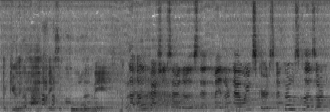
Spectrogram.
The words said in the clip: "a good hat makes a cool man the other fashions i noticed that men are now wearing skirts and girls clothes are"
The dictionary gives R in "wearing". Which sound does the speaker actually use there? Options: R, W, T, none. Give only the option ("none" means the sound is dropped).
none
